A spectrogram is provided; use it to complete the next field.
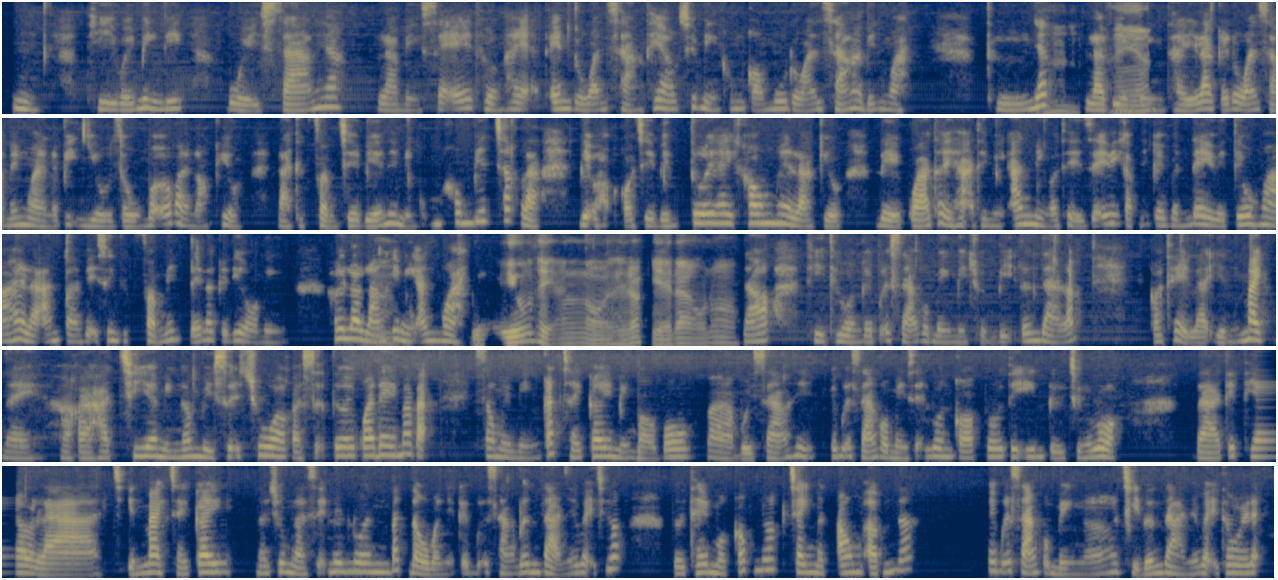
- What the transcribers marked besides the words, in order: mechanical hum; tapping; other background noise; distorted speech
- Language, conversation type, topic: Vietnamese, podcast, Bạn giữ thăng bằng giữa công việc và sức khỏe như thế nào?
- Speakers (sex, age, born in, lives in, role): female, 25-29, Vietnam, Vietnam, guest; male, 25-29, Vietnam, Vietnam, host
